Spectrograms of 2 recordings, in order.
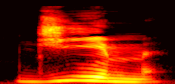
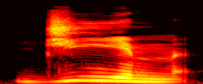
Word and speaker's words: جيم: Number two, pronouncing the letter Jim, Jim, and then pronounce the three short vowels.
